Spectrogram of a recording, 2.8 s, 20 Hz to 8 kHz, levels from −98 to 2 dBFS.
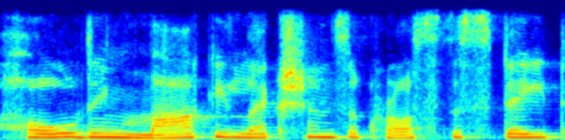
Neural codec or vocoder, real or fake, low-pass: none; real; 7.2 kHz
